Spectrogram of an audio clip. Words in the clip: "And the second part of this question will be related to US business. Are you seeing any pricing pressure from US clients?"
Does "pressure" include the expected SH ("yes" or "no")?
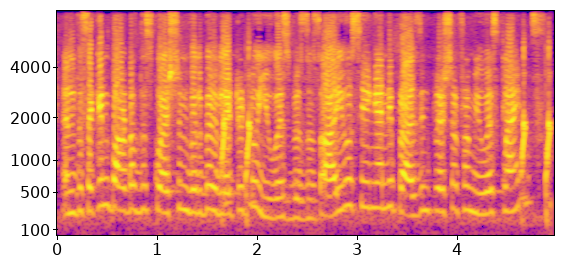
yes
